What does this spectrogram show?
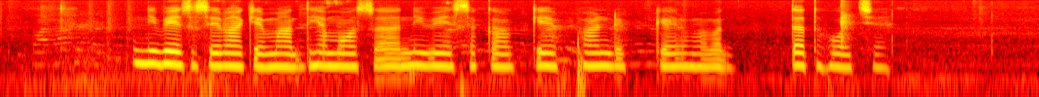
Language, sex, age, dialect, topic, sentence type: Maithili, female, 25-30, Angika, banking, statement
